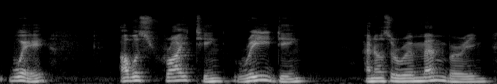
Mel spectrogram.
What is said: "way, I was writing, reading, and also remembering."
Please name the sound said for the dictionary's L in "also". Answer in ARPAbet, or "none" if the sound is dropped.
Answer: W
